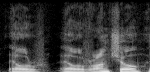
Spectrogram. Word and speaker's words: El Rancho: your high school, El Rancho. Is that how you say it? – Correct.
